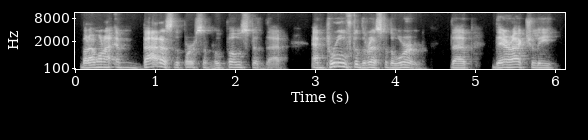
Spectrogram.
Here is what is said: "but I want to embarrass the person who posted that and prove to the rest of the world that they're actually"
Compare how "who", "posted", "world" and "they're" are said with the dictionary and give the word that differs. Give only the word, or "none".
none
